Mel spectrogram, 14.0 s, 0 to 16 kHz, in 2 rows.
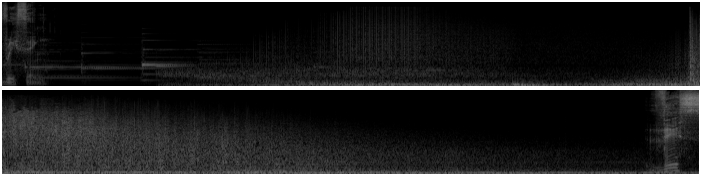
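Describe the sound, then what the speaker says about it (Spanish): A supernova explosion sound effect in a Spanish-language science documentary about the universe: a deep rumbling blast that swells into a sustained roaring wash with a second surge midway, loud and continuous after a brief quieter opening. "Esta es una supernova de tipo A1, una estrella en explosión."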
